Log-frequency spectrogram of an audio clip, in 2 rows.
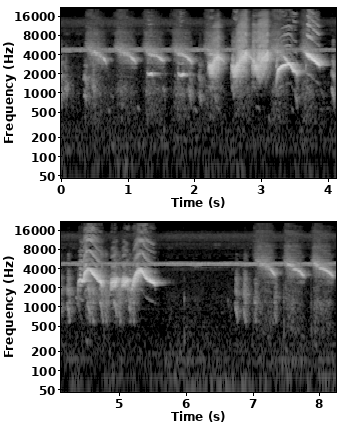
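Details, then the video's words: Chinese hwamei singing, recorded 15 June 2021: a rich, varied run of loud whistled notes, slurred up and down and repeated in quick phrases, then a pause and softer whistles, over a steady high electrical whine. "Chim hoa mi hot xuy. Singsong bird very beautiful"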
